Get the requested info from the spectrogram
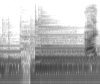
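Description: Archtop guitar playing a lush low chord in F: one chord rings and is cut off about half a second in, then another chord is plucked about half a second later and rings on, a voicing with the seventh and ninth in it and the fifth on top.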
